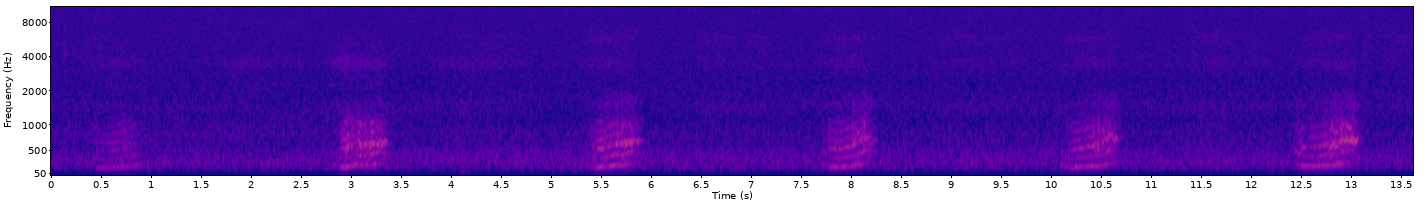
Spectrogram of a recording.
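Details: Soft, regular rattling snores on each breath, about 25 a minute, from a sleeping infant; ordinary infant snoring.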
